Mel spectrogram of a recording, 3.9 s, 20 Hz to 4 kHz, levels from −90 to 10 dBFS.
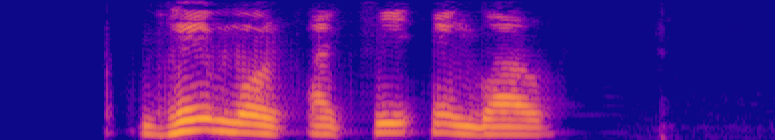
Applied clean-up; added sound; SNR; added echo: neural mask model DeepFilterNet 3.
